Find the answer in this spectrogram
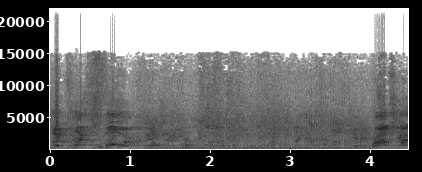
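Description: A man's raised voice for about the first second, followed by a steady low hum.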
